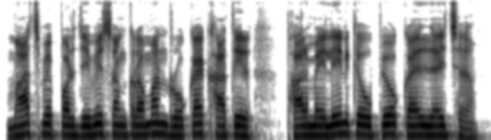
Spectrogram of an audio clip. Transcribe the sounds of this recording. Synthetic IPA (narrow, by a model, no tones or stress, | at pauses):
mat͡ʃʰmepəɾd͡ʒibisəŋkɾəmənɾokəkʰat̪iɾ | pʰaɾmelinkeupjoɡ̚kəɪld͡ʒajt͡ʃʰɛ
